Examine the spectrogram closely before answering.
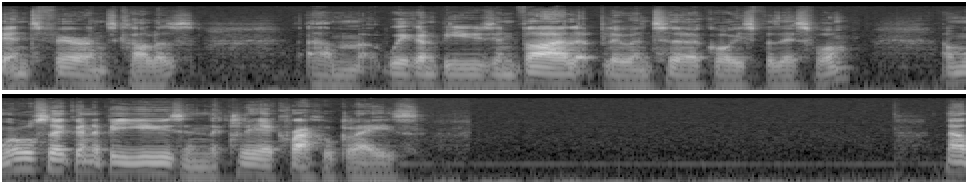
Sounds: speech

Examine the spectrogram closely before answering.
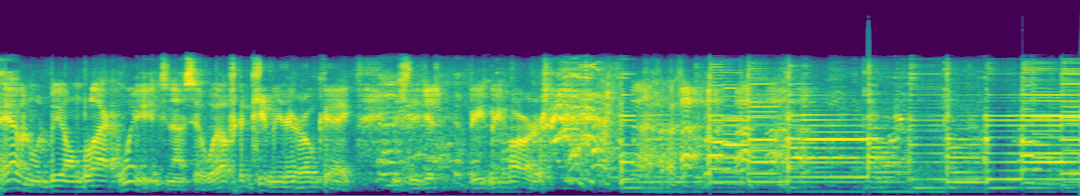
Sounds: music, speech

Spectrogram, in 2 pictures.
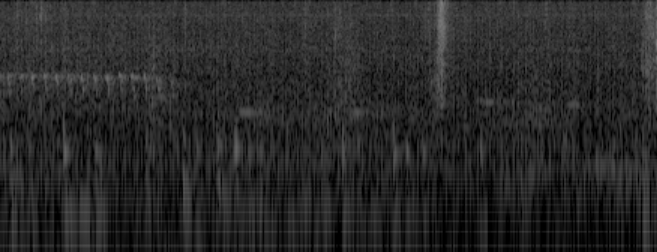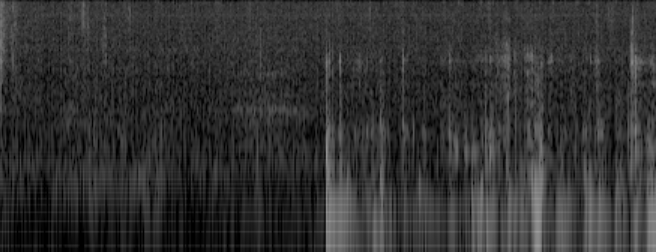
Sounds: animal

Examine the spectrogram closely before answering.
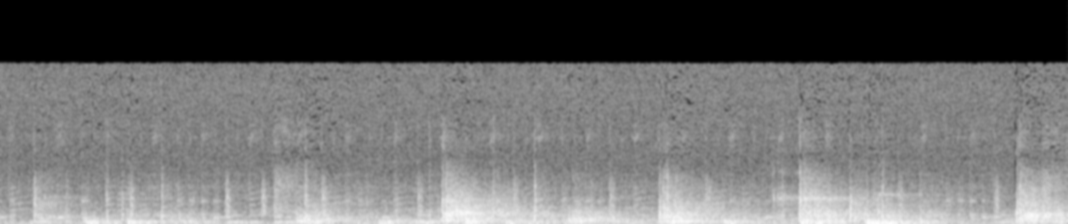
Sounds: playing badminton

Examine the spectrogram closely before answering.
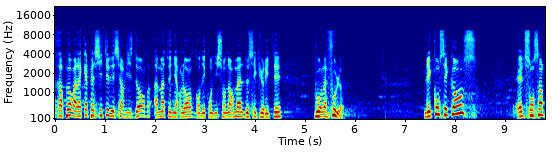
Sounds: speech

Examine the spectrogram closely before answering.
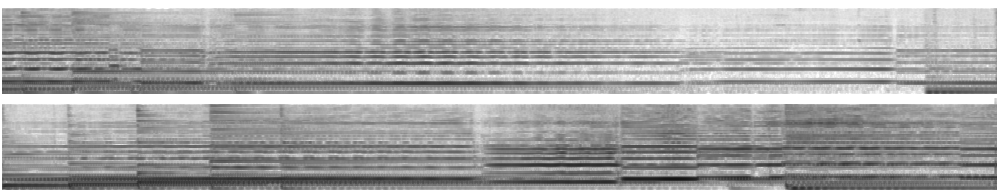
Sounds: fiddle, music

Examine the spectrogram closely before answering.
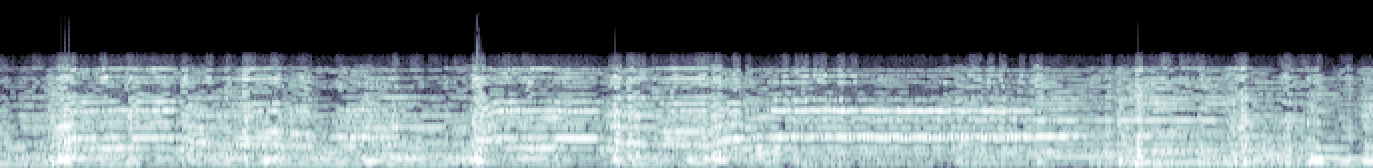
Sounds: guitar, musical instrument, singing, country, lullaby, music

